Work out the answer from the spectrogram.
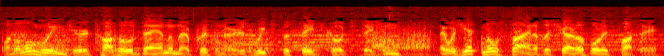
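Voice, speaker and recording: A man announcing and narrating a 1950s radio western, booming and emphatic in scripted delivery, on a dull old broadcast recording. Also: expressive, fairly quick, noisy background.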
